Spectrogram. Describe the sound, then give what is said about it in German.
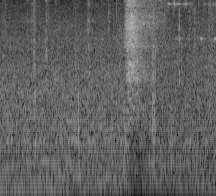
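School bus arriving at a school building in a mountain area: a steady low engine rumble with a brief sharp hiss near the middle. “Der Bus, der am Morgen Schülerinnen und Schüler in der Gegend einsammelt, kommt nahezu leer am Schulgebäude an.”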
